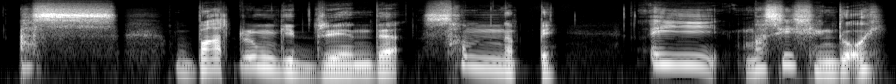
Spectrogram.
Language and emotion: Manipuri, disgusted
